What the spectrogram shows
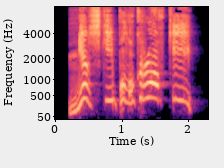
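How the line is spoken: Screaming. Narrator (Russian): завопила Амбридж

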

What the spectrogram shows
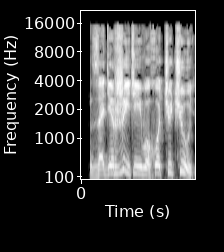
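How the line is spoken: Yelling. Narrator (Russian): завопил Сидрия

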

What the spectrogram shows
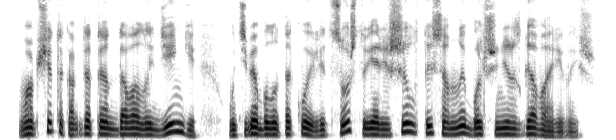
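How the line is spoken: Plain. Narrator (Russian): сказал Номинорих

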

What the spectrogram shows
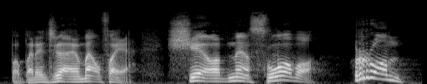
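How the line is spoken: Sudden exclamation. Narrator (Ukrainian): Вигукнула раптом Герміона

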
